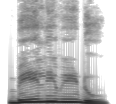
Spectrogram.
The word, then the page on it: ಬೇಲಿವೀಡು: bēlivīḍu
